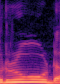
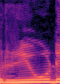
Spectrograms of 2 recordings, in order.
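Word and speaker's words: rude: फिर है रूड, अब इसको र्यूड नहीं पढ़ सकते, रूड, क्या, रूड।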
